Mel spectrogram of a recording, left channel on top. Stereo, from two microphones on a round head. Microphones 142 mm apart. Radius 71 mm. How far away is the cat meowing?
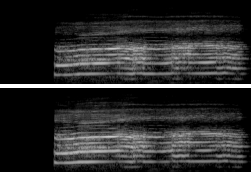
About 0.5 m.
